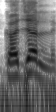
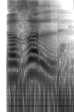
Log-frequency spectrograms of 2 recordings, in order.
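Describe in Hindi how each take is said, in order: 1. व्यंजन हिंदी के सादे तरीके से बोले जाते हैं। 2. व्यंजन नुक्ते वाली आवाज़ों के साथ बोले जाते हैं। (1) "इसको हम नॉर्मल पढ़ेंगे" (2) "नुक्ते का प्रयोग हुआ"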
